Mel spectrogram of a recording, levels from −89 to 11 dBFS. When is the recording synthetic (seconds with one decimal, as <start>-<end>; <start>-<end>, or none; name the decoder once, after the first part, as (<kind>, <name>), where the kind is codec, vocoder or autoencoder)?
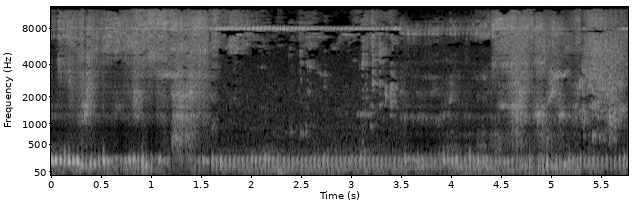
0.0-1.6 (codec, SNAC); 3.5-5.3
